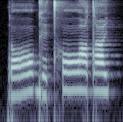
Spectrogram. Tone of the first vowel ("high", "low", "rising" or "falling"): rising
